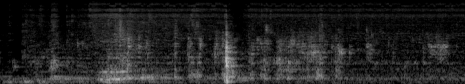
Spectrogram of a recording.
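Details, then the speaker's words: Kohler toilet just after a Fluidmaster Universal fill valve was installed, with the water turned on. A strong rush drains the tank, then a steady gurgling refill follows with no hiss or sputter, so the toilet flushes and fills normally. "We're going left, and now you can hear it starting to fill up, and bam."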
